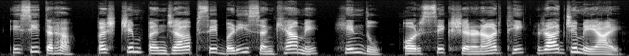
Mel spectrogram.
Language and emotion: Hindi, neutral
